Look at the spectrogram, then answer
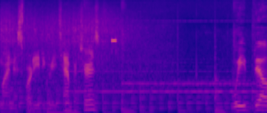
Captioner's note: machine beeps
